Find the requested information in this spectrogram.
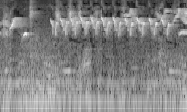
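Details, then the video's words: Wambi mini in lively continuous song, opening with a few high whistles, then a fast, even run of sharp, zigzagging chirps repeated many times per second; steady low hum in the background. "wambi mini gacor ngerol"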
